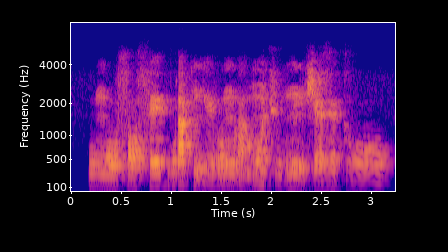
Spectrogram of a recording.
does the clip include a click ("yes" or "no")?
no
